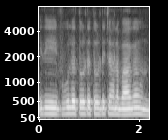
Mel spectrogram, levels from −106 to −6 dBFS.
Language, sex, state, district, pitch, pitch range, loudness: Telugu, male, Telangana, Nalgonda, 155 Hz, 150-160 Hz, -21 LUFS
